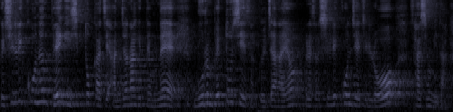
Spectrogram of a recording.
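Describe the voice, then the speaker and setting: Animated, fairly high female speech at a moderate pace with lively intonation and hardly any pauses, over noticeable background noise with audible room echo. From Busan, South Korea. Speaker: parenting instructor. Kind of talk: lecture. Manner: conversational, animated.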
